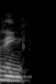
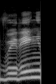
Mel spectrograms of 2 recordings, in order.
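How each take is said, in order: First: The word starts directly with the r sound. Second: A w sound is heard before the r. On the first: The speaker calls it right. "डब्ल्यू silent होता है, हम बोलते हैं रिंग" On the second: The speaker calls it wrong. "यहाँ भी विरिंग नहीं बोला जाता"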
